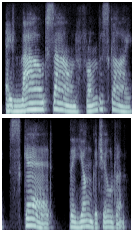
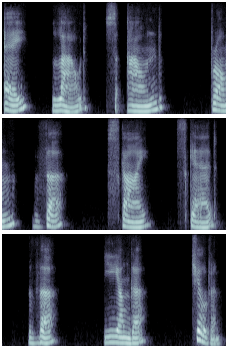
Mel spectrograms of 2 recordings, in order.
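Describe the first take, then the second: First: Slow reading with rising and falling tune; expressive storybook reading. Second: Slow word-by-word reading, one word at a time; flat robotic reading. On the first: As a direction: read it with feeling and inflection. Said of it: "this time with the expression, the intonation, and the inflection". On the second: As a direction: read it like a robot, each word apart. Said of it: "flat, emotionless, you know, like a robot". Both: Shown as a demonstration.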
